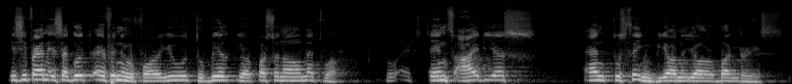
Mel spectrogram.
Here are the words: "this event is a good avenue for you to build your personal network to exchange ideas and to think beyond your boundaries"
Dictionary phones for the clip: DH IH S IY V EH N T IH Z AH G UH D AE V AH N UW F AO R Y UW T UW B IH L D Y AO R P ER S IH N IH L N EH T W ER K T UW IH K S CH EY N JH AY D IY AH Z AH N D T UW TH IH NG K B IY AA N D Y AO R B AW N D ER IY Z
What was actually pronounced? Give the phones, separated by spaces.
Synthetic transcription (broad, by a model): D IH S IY F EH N IH S AH G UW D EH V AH N UW F AO R Y UW T UW B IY L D Y AO R P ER S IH N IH L N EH T W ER K T UW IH K S CH EY N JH AY D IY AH S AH N T UW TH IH NG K B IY AA N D Y AO R B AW N D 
